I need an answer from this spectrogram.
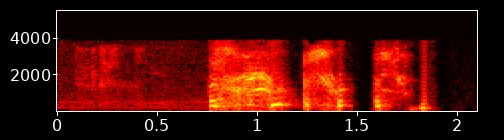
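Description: A smoker's coughing fit: a few harsh, hacking coughs in quick succession, the first long and loud, the later ones shorter and rougher, with no talking around them.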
